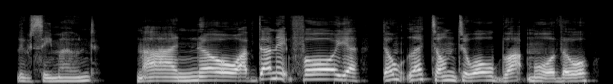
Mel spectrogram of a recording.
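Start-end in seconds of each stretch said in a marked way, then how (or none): 1.4-5.9 spoken through a laugh, raised voice. Lewis offers to keep the bucket full for Lucy, laughing. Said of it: "Lewis laughed".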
